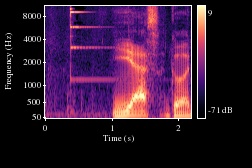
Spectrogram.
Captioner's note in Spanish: campana sonando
